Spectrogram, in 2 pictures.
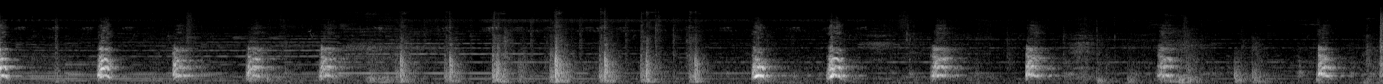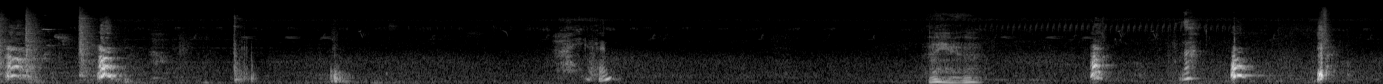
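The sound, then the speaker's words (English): A dog barks loudly, a rapid steady string of sharp barks that later slows into scattered single barks and short yips separated by pauses. No one speaks. “Brought your dog home.”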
